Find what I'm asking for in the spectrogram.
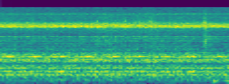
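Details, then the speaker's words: E-bike geared hub motor running after repairing its controller's shorted MOSFETs; smooth, steady high-pitched whir with no knocks, grinding or surging; normal hub motor running. "включаем давай вот подвези редукторный мотор-колесо нормально работает подержим минуту виду"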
